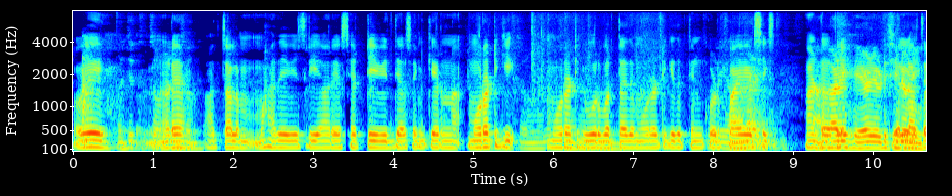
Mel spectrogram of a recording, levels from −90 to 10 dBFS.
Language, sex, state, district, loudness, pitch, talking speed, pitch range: Kannada, male, Karnataka, Bijapur, -18 LUFS, 135 Hz, 130 wpm, 130-135 Hz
